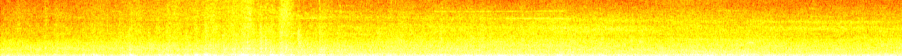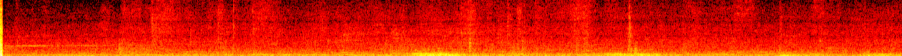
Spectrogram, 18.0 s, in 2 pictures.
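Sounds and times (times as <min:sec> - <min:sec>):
train rumbling: 0:00.0 - 0:09.1.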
